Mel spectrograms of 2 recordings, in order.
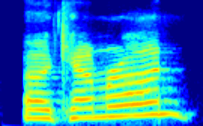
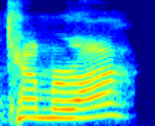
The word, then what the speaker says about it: Camara: I was crushing with Casey, and this is Arthur Cameron. He was Camara. Sorry for pronouncing the last name wrong there.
